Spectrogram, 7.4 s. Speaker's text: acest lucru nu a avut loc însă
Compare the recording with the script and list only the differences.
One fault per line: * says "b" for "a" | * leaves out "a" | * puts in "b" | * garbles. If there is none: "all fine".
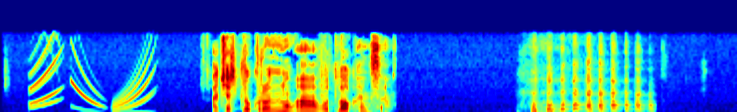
all fine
